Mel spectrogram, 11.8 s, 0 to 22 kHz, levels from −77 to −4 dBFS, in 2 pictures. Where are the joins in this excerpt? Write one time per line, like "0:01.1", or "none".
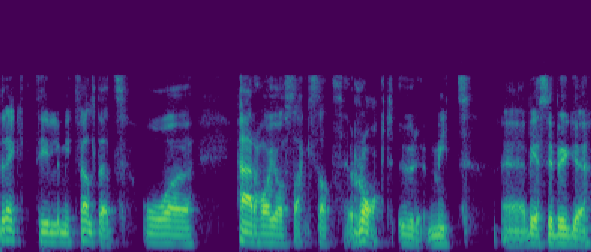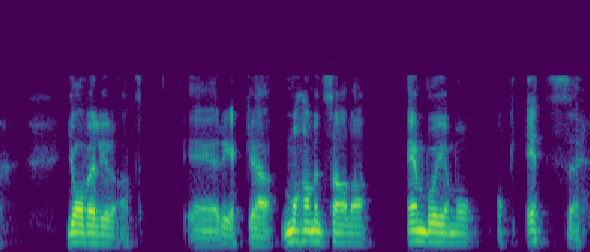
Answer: none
